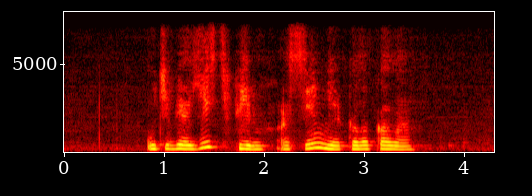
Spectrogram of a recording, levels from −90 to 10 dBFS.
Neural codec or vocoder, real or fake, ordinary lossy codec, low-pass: codec, 32 kHz, 1.9 kbps, SNAC; fake; AAC, 48 kbps; 7.2 kHz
